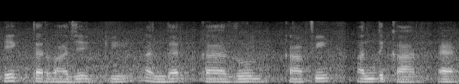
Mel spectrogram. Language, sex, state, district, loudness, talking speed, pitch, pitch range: Hindi, male, Chhattisgarh, Raipur, -18 LUFS, 120 wpm, 135 Hz, 125-140 Hz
